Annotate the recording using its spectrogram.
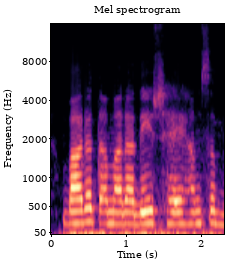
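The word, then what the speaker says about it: भारत: that is why when new learners of Hindi from the south, when they pronounce these sounds, they tend to confuse one sound with the other. So, they would say instead of Bharat, they would say Bharat.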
